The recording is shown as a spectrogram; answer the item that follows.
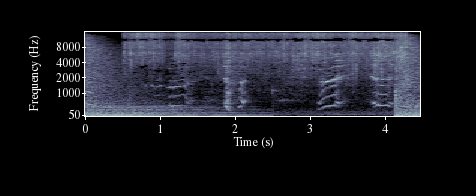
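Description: Tilapia-flavoured water pours into a gallon water dispenser jug with a steady splashing gush that stops abruptly near the end, while voices and brief squeaky vocal sounds come over the top.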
